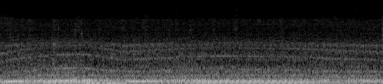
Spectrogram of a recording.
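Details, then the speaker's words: 1997 Geo Metro with an idle issue after the owner disturbed the throttle position sensor; low idle that sags and nearly dies before holding; owner suspects the TPS, unconfirmed. "And then you hear it just almost go dead, settle down."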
